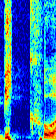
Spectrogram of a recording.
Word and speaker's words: bhikkhu: he actually said Panchavagye Bhikkhu Amantesi. He actually had a short U at the end here of the bhikkhu.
